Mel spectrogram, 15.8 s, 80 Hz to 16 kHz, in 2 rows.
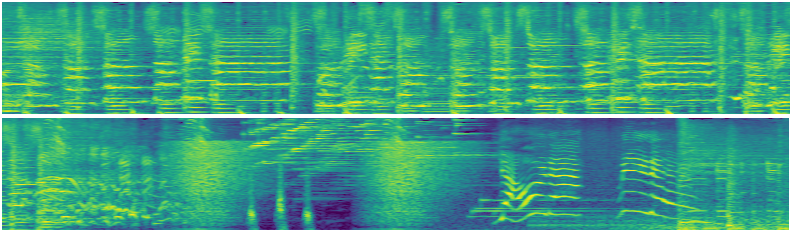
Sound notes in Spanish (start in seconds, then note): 8.2 Risas; 13.8 Sonido de avión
